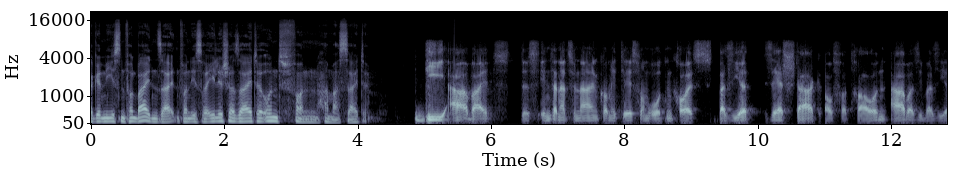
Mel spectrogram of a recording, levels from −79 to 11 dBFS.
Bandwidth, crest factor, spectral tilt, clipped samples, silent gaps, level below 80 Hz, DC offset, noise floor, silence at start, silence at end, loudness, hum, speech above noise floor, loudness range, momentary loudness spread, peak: 16.5 kHz; 20 dB; -5.5 dB/octave; under 0.1%; none; -54 dBFS; under 0.1%; -67 dBFS; 0 s; 0 s; -22 LUFS; none; 45 dB; 3 LU; 12 LU; -2 dBFS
